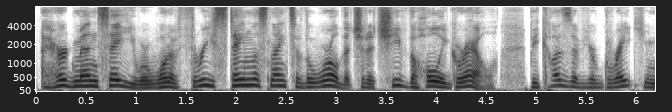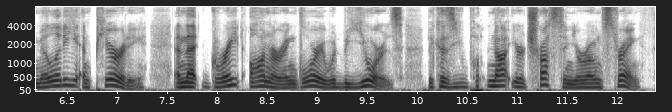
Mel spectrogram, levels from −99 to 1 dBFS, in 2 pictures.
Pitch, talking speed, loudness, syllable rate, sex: 155 Hz, 225 wpm, -18 LUFS, 5.6 syllables/s, male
